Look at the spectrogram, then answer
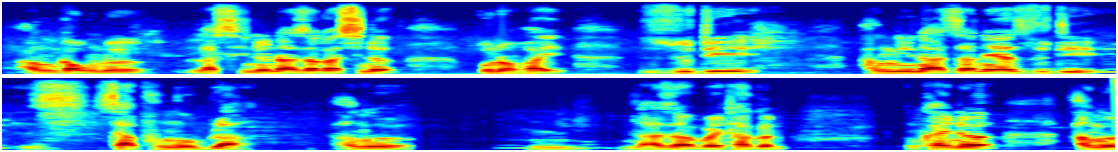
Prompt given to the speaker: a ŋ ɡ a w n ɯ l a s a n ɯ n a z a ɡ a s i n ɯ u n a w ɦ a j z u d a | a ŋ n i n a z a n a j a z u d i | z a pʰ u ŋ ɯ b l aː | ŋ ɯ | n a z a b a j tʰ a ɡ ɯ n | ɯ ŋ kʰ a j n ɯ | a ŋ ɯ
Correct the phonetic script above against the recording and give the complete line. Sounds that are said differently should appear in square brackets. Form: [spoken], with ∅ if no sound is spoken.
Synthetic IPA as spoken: a ŋ ɡ a w n ɯ l a s [i] n ɯ n a z a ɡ a s i n ɯ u n a w ɦ a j z u d [i] | a ŋ n i n a z a n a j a z u d i | z a pʰ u ŋ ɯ b l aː | ŋ ɯ | n a z a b a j tʰ a ɡ ɯ n | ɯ ŋ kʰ a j n ɯ | a ŋ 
